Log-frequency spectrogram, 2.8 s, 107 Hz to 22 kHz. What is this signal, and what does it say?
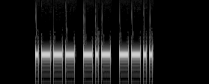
Morse code, heard as a keyed tone, about 30 wpm, 700 Hz. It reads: JKZ
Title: USA Call Sign Postfixes - 3 Letters 30wpm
